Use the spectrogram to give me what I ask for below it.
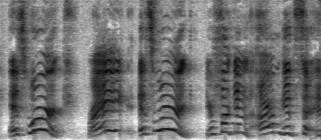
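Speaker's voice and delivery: high squeaky complaint; exasperated high-voiced moan; comic griping. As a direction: complain high-pitched, as if worn out by chores. Comic griping about daily chores.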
